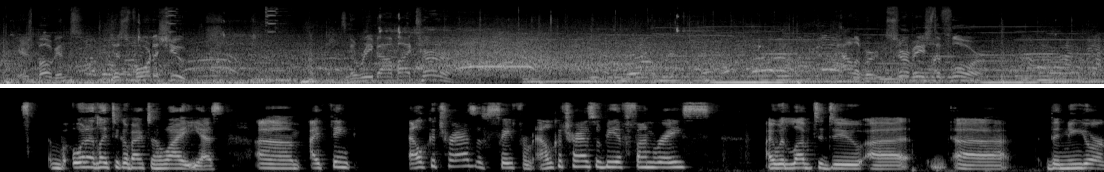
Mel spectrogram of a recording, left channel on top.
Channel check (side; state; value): both; different; correlation -0.01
